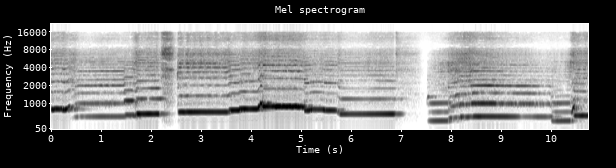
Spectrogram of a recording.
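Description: Chieftain aluminium low D whistle playing a slow tune solo, long held notes stepping between pitches with some slides, breathy in tone. The melody breaks briefly for breaths about two and a half seconds in and again after about seven seconds.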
